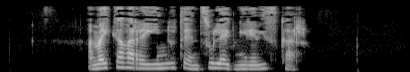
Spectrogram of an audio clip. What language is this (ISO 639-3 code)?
eus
